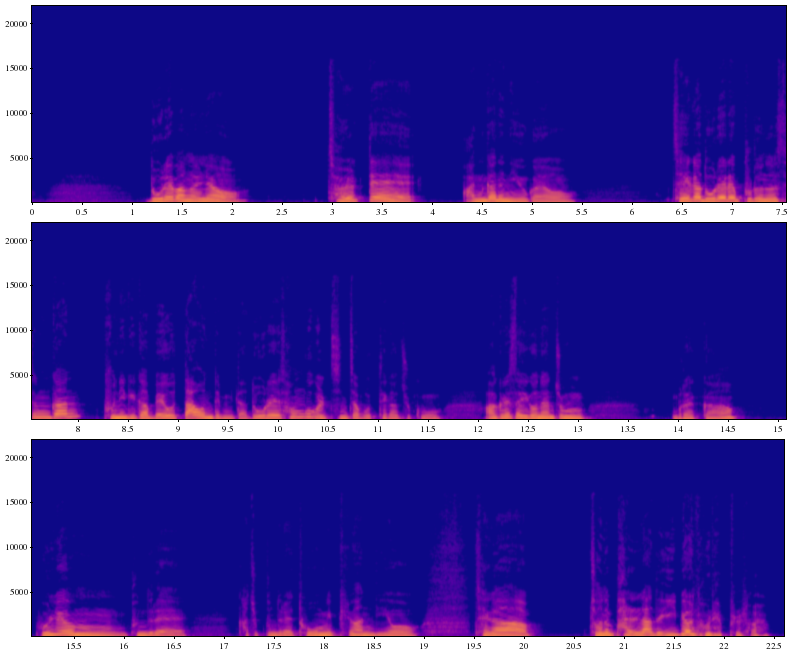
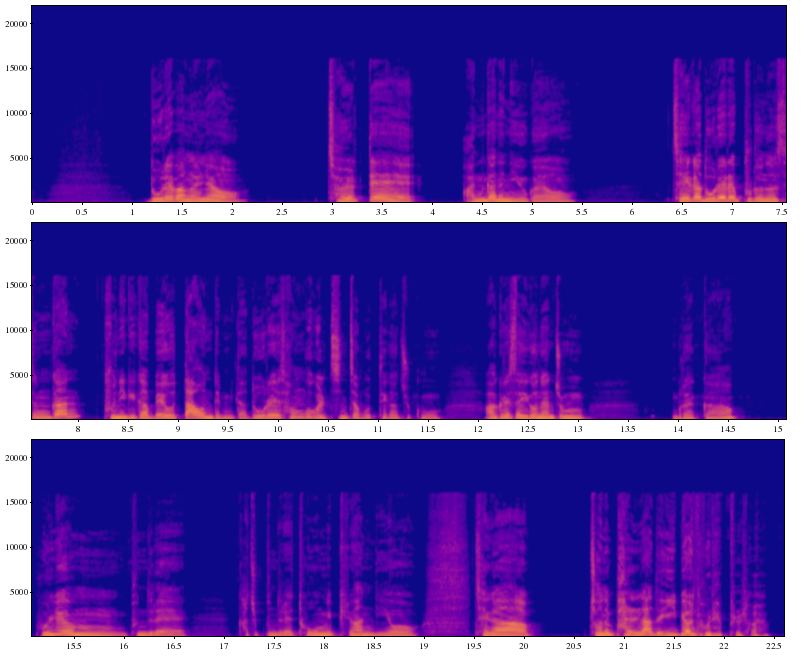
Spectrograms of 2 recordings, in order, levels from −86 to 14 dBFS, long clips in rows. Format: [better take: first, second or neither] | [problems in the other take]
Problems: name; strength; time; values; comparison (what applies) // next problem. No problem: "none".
second | muffled; very; fading above 2.5 kHz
